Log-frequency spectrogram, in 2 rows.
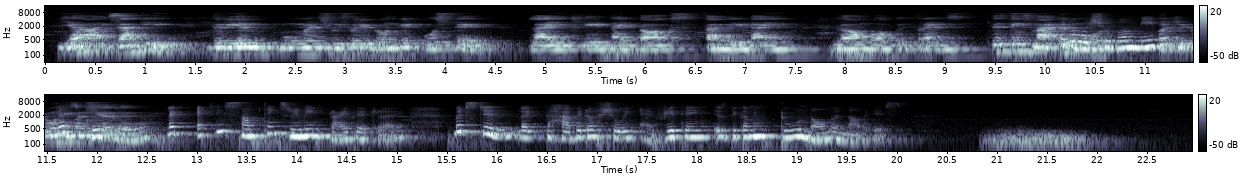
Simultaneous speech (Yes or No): Yes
